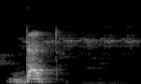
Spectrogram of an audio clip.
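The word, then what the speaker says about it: debt: ये है वर्ड, इसकी जो प्रोनाउंसिएशन होती है डेट। बी की साउंड नहीं आएगी, डेप्ट नहीं बोलेंगे।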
